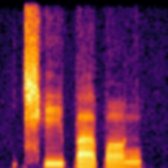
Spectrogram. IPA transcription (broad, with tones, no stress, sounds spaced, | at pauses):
t͡ɕʰ i˥ p ä˥˧ p ɑ˥˩ ŋ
